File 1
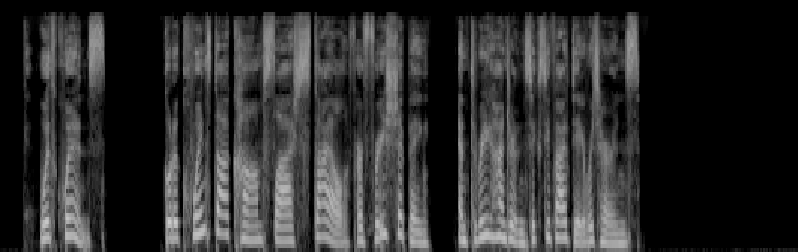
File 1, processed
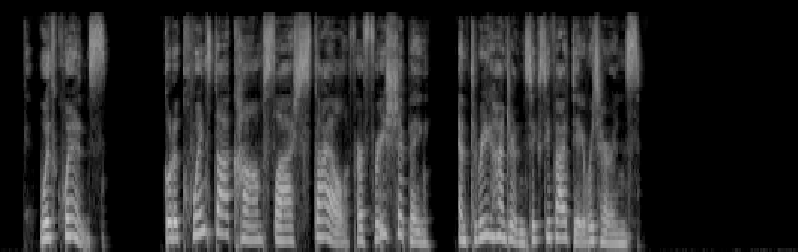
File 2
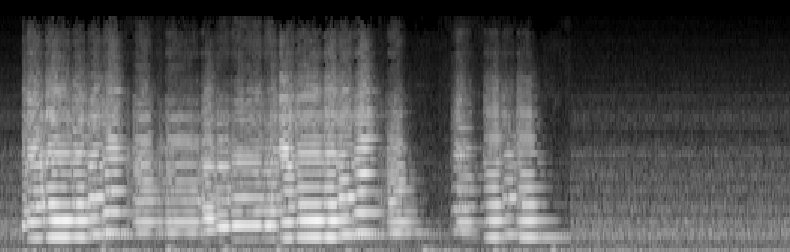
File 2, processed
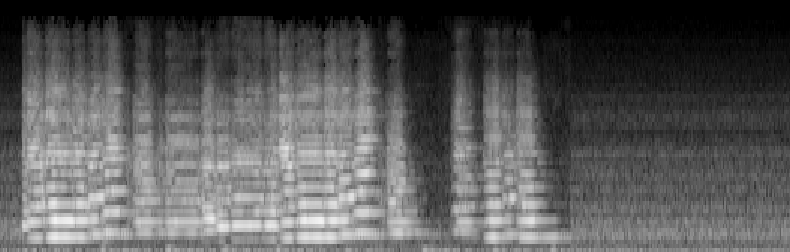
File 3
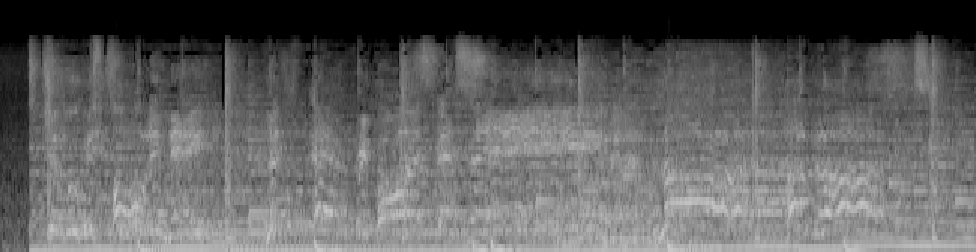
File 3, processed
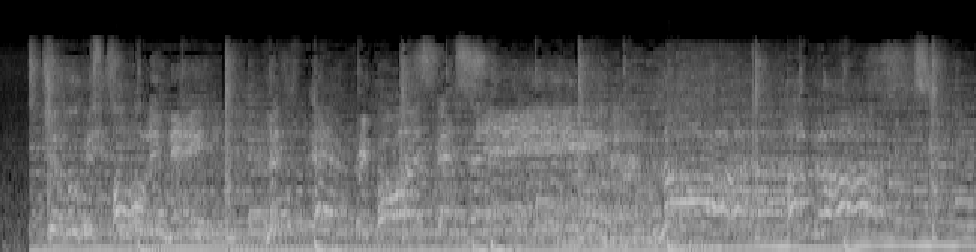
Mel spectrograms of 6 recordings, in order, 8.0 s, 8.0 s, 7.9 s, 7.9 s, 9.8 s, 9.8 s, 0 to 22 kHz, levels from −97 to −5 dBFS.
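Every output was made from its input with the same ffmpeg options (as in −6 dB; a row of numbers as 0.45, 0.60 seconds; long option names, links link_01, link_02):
-af "flanger=delay=6.9:depth=2.8:regen=70:speed=1.6:shape=triangular,volume=2.5dB"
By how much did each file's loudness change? −2.0, −1.5, −2.0 LU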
